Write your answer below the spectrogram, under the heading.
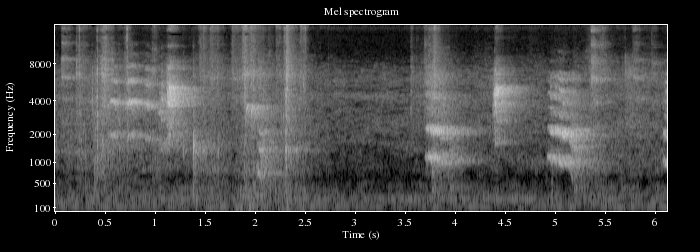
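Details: Young Kandahari myna chicks give harsh, rasping squawks in short bursts, about seven over six seconds, some rising and some falling, over a soft background hum; finding: Myna.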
